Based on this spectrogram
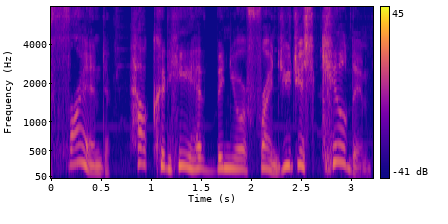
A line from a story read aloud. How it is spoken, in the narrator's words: Genosuke exclaims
